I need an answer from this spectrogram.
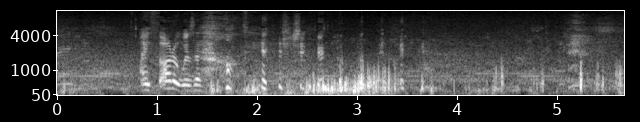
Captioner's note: laughs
